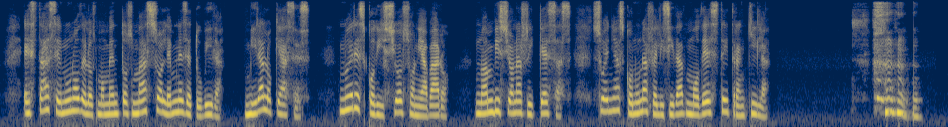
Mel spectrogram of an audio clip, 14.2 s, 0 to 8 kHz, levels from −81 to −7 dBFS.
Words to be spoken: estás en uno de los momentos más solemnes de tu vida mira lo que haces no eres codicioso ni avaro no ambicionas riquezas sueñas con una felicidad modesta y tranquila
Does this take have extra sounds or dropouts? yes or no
yes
